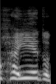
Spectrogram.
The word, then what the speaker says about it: Hi8: こ角のね俺もねこれをハイエートって読むのとか知らなかった知らなかったっていう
